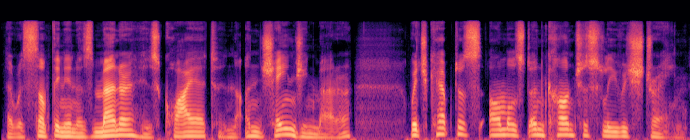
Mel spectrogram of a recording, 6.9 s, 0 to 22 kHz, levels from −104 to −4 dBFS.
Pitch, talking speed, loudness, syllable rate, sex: 120 Hz, 150 wpm, -20 LUFS, 5.0 syllables/s, male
